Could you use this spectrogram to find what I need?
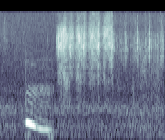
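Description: Fingertips rub foamy lather on skin with a soft squishing.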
